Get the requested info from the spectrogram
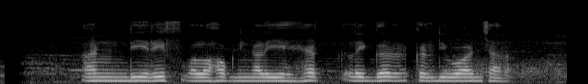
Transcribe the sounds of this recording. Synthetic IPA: ʔandiɾifɔlɔɦɔk̚niŋaliɦɛt̪̚lɛɡərkərdiwawaɲt͡ʃaɾa

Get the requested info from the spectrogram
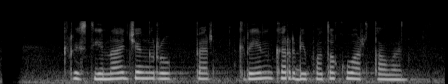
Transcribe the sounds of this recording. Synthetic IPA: kɾist̪inad͡ʒɨŋrupbɛrt̪̚ɡɾinkɨrdipɔt̪ɔkuwart̪awan

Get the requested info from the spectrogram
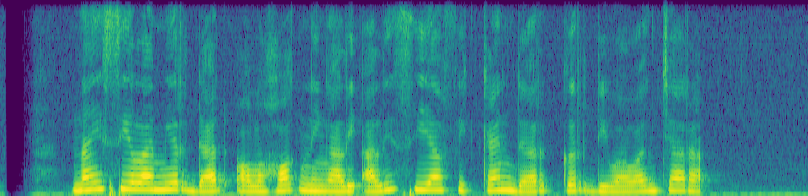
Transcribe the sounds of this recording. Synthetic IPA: najsilamirdad̪ɔlɔɦɔk̚niŋaliʔalisiafikɛndərkɨrdiwawaɲt͡ʃaɾa

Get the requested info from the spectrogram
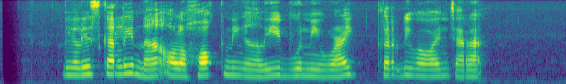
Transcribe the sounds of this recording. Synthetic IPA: liliskarlinaʔɔlɔhɔkniŋalibuniwajkkɨrdiwawaɲt͡ʃaɾa

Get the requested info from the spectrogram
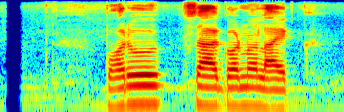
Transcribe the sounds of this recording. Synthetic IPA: bʱʌɾo | saɡʌrnʌlaek

